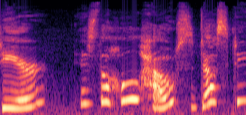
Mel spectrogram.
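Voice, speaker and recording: Raising and projecting her voice, a woman does a squeaky put-on character voice at an extremely high pitch, with very wide pitch swings and a fairly slow pace. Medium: read story. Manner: condescending, impatient.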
